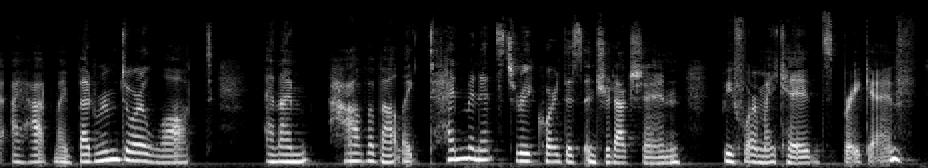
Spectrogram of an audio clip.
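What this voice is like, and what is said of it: Whispering. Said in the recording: “if it sounds like I'm whispering, it's because I am”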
